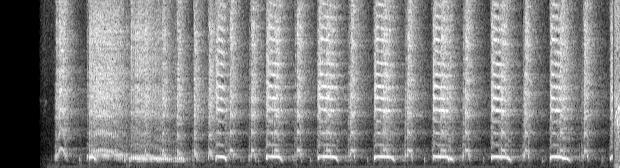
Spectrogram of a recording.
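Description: Grey crowned crane giving a run of short, evenly spaced honking calls, about three every two seconds, starting about a second in.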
